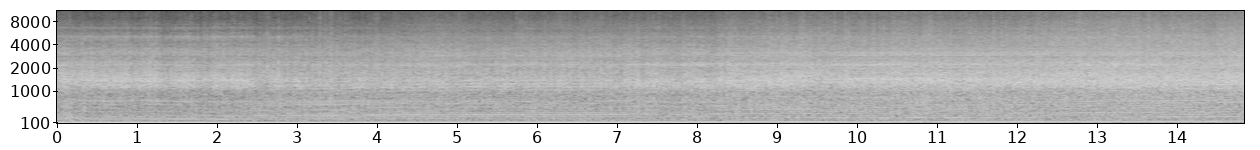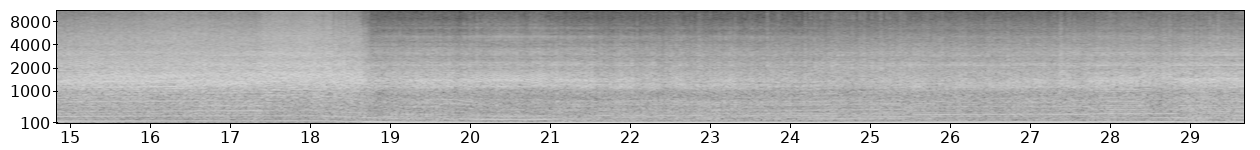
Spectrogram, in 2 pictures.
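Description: Flat-track racing motorcycle engine heard from on board at full speed, holding a steady high-revving note with a rush of wind. About two-thirds of the way through, the engine note dips, then climbs back up.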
